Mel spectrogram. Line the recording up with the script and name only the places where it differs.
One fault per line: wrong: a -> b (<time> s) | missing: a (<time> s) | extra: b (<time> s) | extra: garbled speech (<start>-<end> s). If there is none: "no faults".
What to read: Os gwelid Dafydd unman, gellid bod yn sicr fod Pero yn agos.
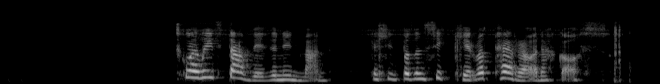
extra: yn (2.8 s)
